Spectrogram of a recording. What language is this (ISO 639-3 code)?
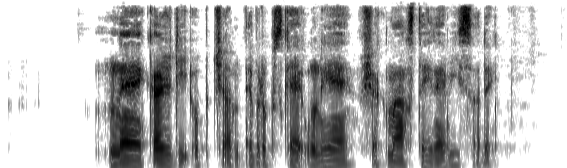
ces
